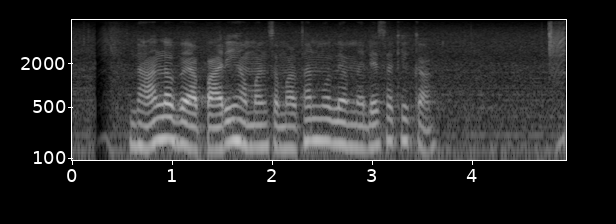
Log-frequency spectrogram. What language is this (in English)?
Chhattisgarhi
